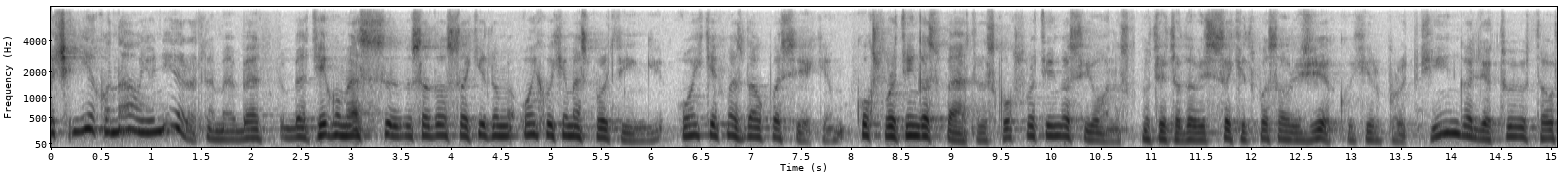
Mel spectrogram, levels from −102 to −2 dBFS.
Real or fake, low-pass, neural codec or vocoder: real; 7.2 kHz; none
